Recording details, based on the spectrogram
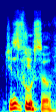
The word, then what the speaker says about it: sfuso: Yeah, Matteo in Sofuso. I hope I'm saying that correctly. Fuso. – Sfuso.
